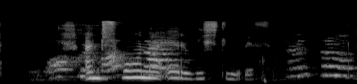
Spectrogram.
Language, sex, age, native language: Icelandic, female, 10, Icelandic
